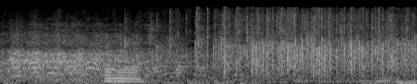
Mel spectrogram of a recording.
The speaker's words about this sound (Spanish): No me gusta este aplauso, ¿eh?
